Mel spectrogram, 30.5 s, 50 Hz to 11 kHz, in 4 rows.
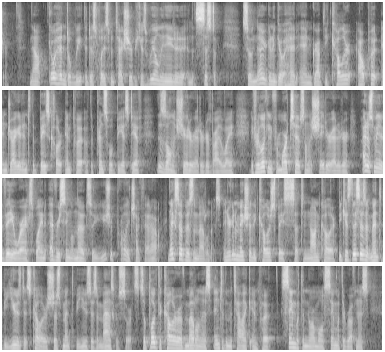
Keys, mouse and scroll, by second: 0.0 click, 0.3 middle click, 1.0 click, 1.9 Delete, 3.4-3.7 scroll up 3, 3.7 middle click, 4.1-4.8 scroll up 3, 4.8-6.6 middle drag, 6.6 click, 8.2 middle click, 8.7-9.2 scroll up 1, 9.2-12.1 drag, 13.2 scroll down 4, 13.3-16.0 middle drag, 16.1 scroll down 1, 16.2 middle click, 17.1-18.1 drag, 18.1 middle click, 18.5 scroll up 2, 19.8 click, 20.0-21.0 drag, 21.7-24.0 drag, 24.0-25.6 middle drag, 25.6-27.6 drag, 27.6 middle click, 28.2 click, 29.3-30.4 drag.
